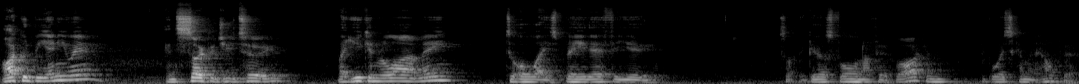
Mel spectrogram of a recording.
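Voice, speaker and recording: A man, the book's author, reading his rhyming picture book aloud for children, with quiet asides about the pictures. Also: medium pitch, moderate pace, long pauses. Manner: friendly, reads rhyming verse with quiet asides. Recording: roomy echo.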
